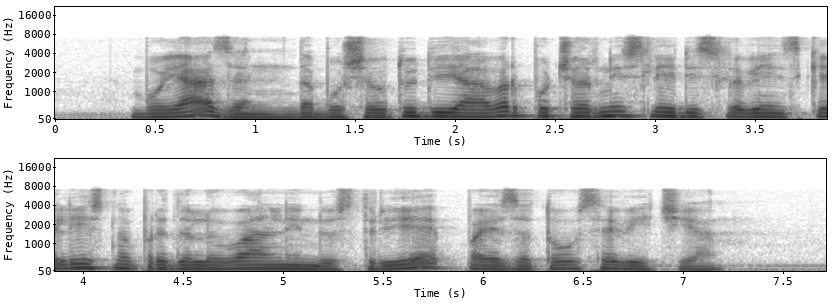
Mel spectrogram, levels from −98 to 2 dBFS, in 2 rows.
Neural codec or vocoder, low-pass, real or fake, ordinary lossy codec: none; 7.2 kHz; real; Opus, 64 kbps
